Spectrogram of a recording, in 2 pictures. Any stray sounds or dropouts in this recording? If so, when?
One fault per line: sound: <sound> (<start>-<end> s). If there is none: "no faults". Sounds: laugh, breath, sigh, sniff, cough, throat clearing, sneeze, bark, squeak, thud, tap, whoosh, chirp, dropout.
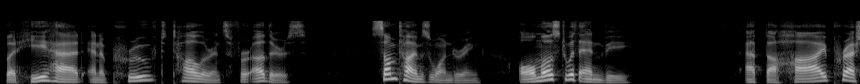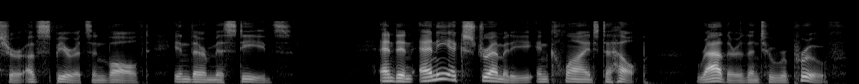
no faults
